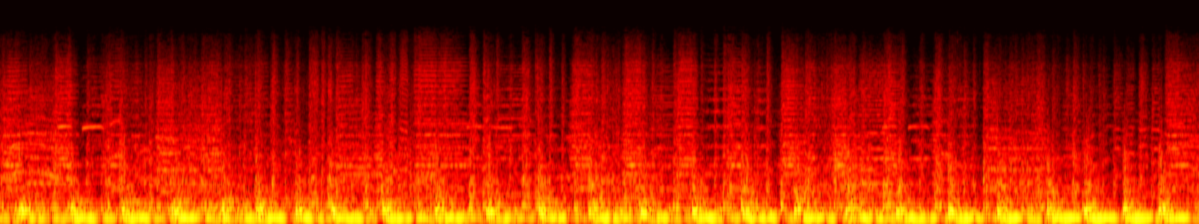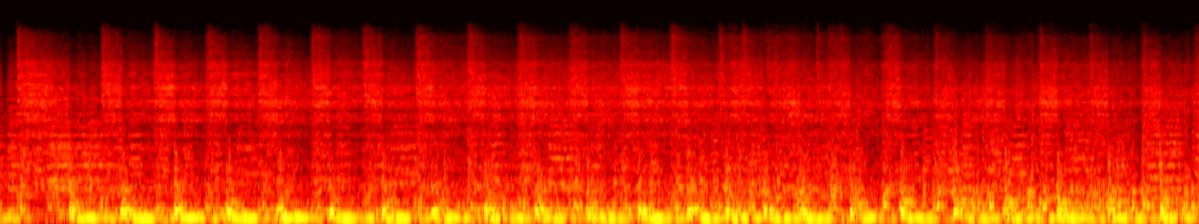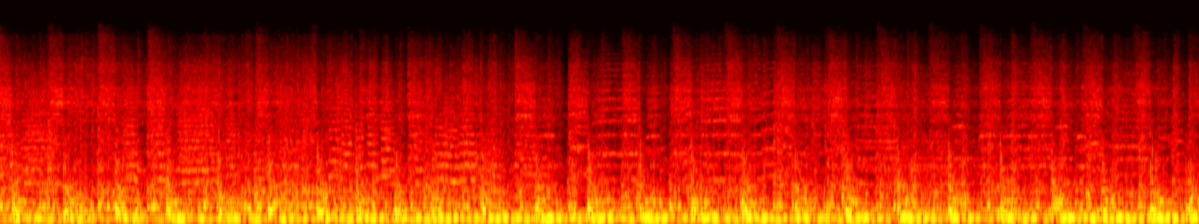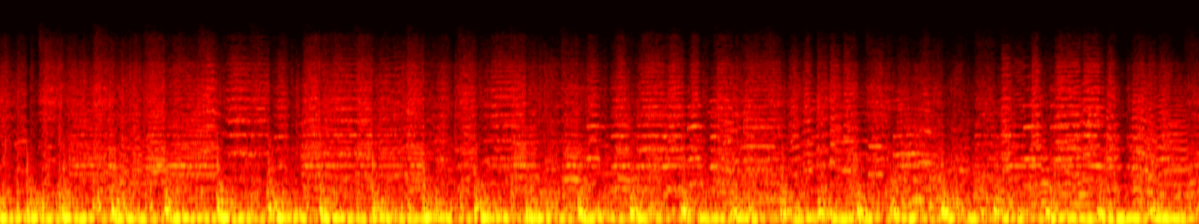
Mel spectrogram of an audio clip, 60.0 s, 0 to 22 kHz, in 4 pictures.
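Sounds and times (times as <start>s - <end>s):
bass drums beating: 0.0s - 59.8s
marching brass band playing: 0.0s - 59.9s
snare drums: 0.0s - 59.9s.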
